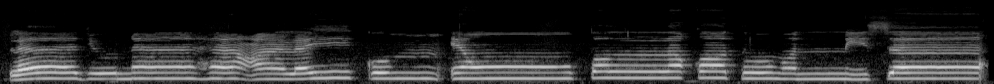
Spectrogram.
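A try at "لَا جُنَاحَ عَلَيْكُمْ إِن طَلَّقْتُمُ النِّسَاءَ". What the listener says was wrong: Ayo, nun tasdidnya ditahan lagi lebih lama. la junaha.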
